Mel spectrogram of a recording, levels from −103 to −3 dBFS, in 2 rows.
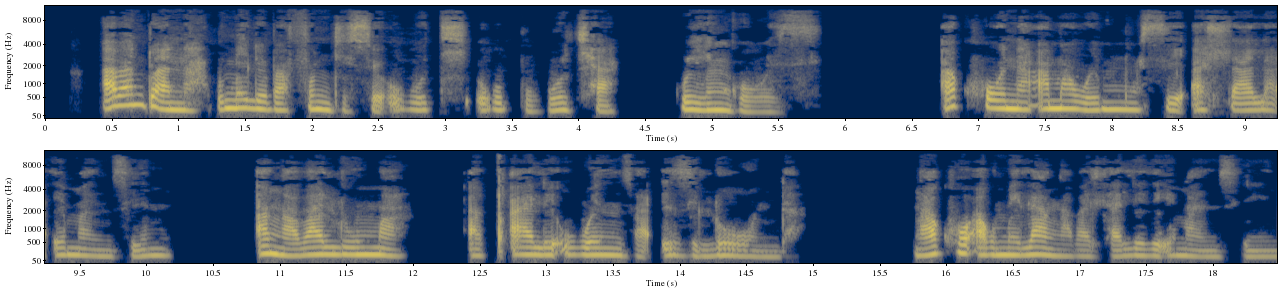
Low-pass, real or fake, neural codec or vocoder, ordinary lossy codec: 10.8 kHz; real; none; MP3, 48 kbps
